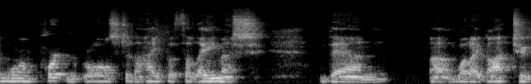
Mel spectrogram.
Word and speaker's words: hypothalamus: You say them in your head one way, but they're pronounced another way. Anyways, hypothalamus.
